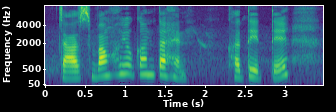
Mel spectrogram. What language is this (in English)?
Santali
